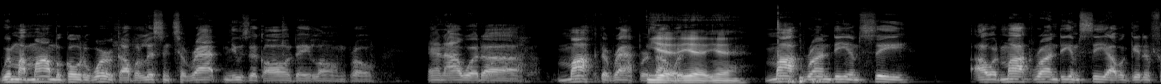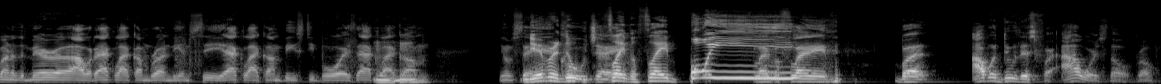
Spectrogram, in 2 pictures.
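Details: Adult male rapper who has stuttered since childhood, severely as a youngster, says he stutters a little when speaking but not when rapping or speaking into a microphone; stuttering.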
